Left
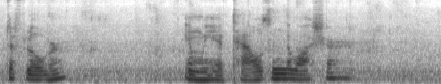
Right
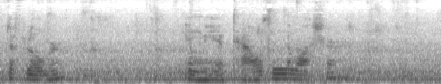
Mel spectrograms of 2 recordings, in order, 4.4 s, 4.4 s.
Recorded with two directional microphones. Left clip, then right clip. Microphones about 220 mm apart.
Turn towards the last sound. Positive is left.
turn(degrees=50)  # may be behind; listen again after turning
